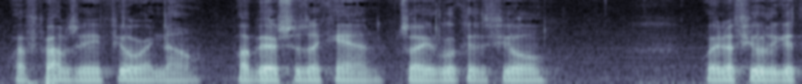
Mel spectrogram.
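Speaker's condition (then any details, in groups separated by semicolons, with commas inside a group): Parkinson's disease; hard time talking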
